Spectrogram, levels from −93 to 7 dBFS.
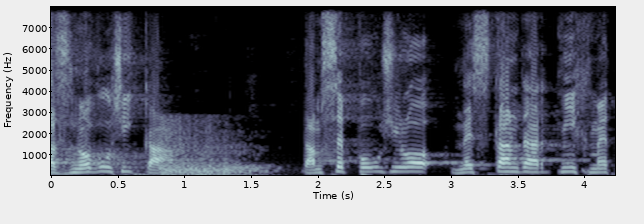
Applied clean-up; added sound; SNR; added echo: classical method spectral subtraction.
